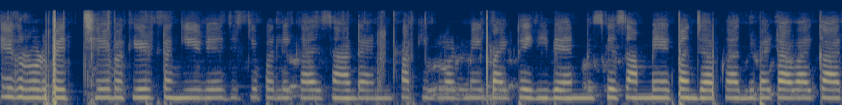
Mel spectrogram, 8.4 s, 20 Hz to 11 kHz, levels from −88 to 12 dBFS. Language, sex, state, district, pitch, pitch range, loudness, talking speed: Hindi, female, Punjab, Fazilka, 255 Hz, 250-260 Hz, -26 LUFS, 215 wpm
